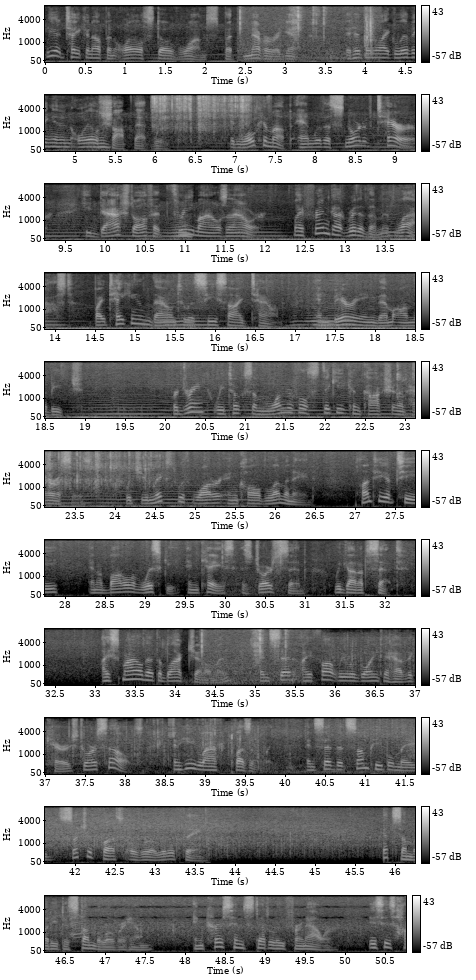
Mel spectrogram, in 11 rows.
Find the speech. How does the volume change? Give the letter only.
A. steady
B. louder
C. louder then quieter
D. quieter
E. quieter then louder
A.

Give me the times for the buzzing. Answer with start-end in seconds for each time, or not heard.
0.0-25.9.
